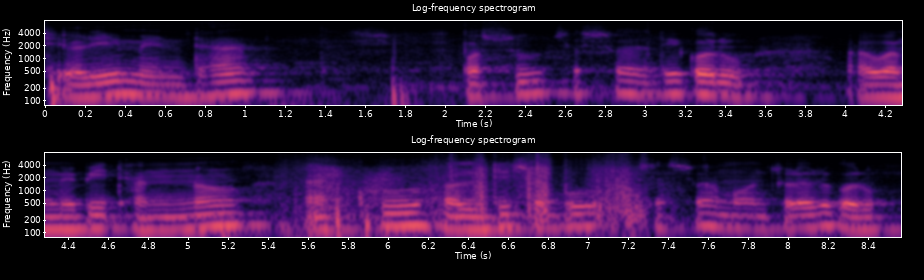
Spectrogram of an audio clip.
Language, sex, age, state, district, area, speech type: Odia, male, 18-30, Odisha, Kendujhar, urban, spontaneous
